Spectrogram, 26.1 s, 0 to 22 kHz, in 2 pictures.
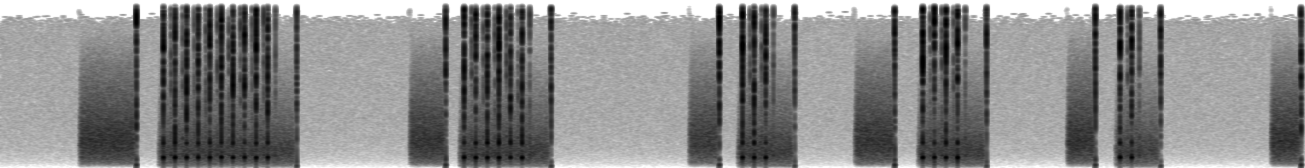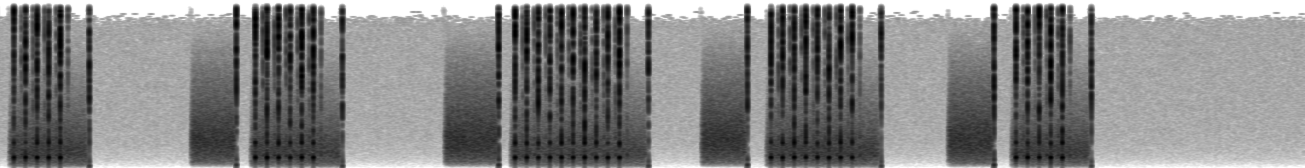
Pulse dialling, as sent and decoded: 10 / 6 / 3 / 4 / 2 / 5 / 6 / 10 / 8 / 5
0 6 3 4 2 5 6 0 8 5

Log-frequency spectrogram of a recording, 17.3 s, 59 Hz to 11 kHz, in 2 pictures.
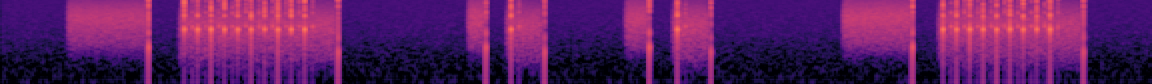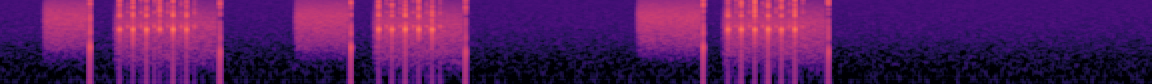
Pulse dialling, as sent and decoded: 10 / 1 / 1 / 9 / 6 / 5 / 6
0 1 1 9 6 5 6

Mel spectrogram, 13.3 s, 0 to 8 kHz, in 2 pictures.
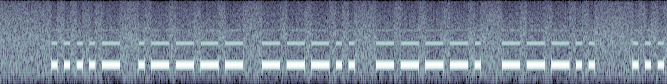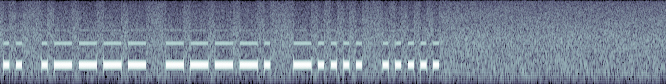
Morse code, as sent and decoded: ....- .---- ---.. ----. ---.. / ..... .---- ----. -.... .....
41898 51965

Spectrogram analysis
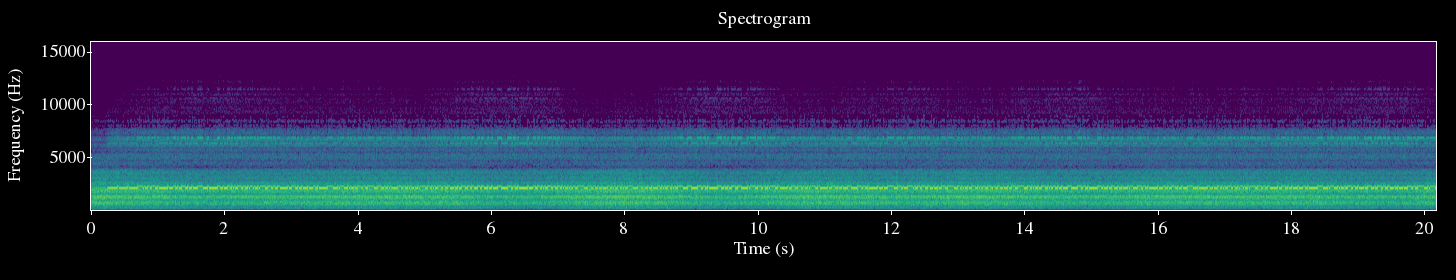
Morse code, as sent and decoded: none

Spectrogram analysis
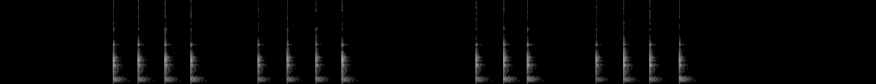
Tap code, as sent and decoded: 4-4 3-4
TO

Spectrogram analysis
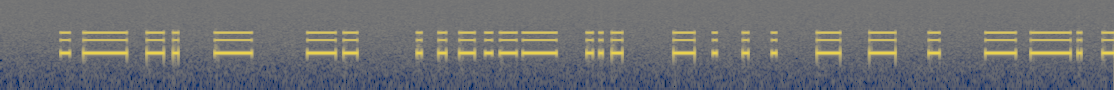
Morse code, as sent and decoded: none

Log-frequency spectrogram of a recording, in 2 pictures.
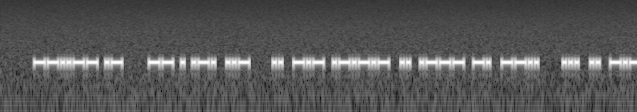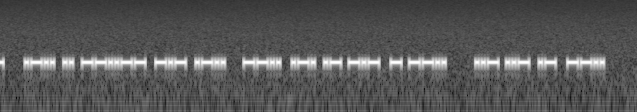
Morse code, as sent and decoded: --..-- .- / -- . .-. ..- / .. -.- .-.-.- .. .--- -. --.. / ... .. -.- / .-.. .. --..-- -.- .-.. / --.. .-. .- -.- - --.. / ..- ..- .- --..
,A MERU IK.IJNZ SIK LI,KL ZRAKTZ UUAZ

